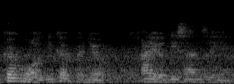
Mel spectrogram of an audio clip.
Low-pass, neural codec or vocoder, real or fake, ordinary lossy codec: 7.2 kHz; none; real; Opus, 24 kbps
